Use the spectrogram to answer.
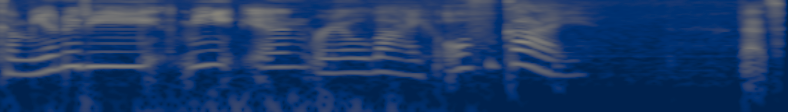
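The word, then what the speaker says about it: オフ会: Ofukai. That's how they say it. Ofukai.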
